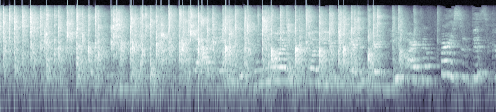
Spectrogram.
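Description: A few people clapping their hands, with voices talking over the claps; the clapping thins out and stops about five seconds in.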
